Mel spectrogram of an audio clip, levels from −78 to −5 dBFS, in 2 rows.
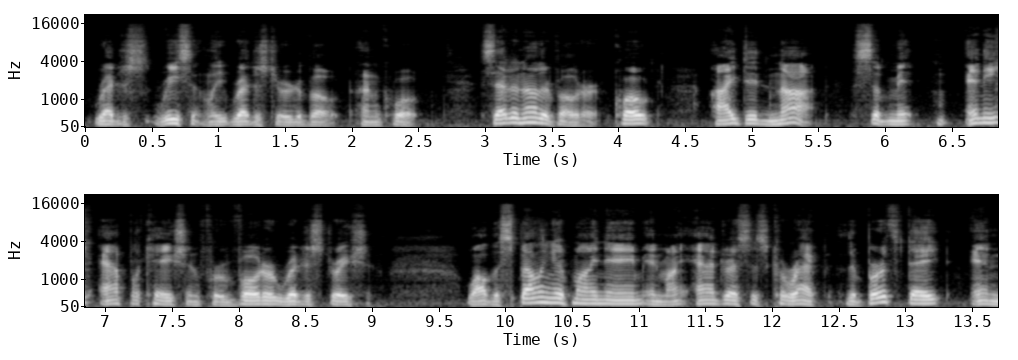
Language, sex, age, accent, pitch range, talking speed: English, male, 50-69, American, 110-140 Hz, 140 wpm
